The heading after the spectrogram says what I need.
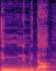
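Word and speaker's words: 입니다: तो ये फार्म इन प्रोनाउंसिएशन कि जो मैं आपको बता रहा, ये बी अप इमिदा तो प्रोनाउंस है इमिदा, तो मियम और नियन मिलते हैं तो भी एम ही बनता है।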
